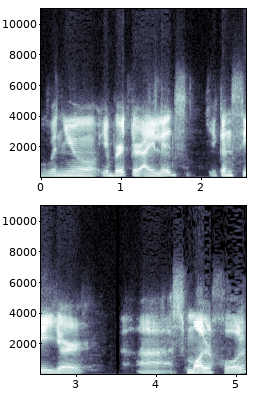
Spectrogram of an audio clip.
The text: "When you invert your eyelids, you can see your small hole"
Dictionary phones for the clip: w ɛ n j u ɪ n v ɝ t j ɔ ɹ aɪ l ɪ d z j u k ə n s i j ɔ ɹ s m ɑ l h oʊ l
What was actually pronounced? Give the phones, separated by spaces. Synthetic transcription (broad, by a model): w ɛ n j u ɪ v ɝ t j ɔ ɹ aɪ l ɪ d s j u k ə n s i j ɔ ɹ s m ɑ l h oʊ l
